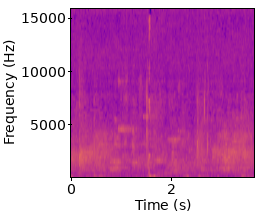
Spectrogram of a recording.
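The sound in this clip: Basketball being dribbled on a court during a game as a player drives into a double team, with a few dull bounces under constant crowd noise.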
